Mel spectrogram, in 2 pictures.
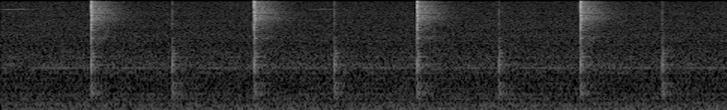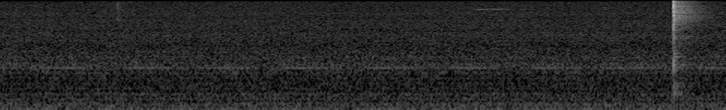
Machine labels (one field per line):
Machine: valve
